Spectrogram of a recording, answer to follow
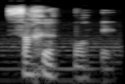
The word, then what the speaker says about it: Sachertorte: How is this pronounced? Sachertorte.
